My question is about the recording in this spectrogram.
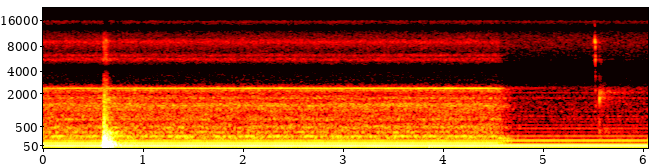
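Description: Steady low electrical hum with a single sharp, loud thump just over half a second in. A faint hiss over the hum stops suddenly about three quarters of the way through.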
